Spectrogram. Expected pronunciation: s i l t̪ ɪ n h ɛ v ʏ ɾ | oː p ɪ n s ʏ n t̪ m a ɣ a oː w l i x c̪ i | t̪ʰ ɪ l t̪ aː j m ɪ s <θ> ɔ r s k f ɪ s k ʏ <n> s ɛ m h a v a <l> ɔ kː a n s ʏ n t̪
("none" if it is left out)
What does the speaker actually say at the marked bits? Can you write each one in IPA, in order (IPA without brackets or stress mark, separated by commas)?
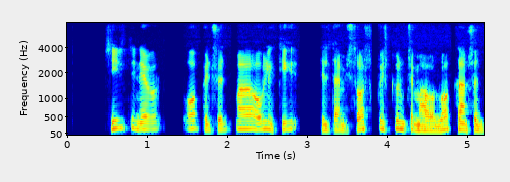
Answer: θ, m, l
